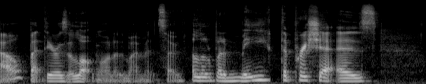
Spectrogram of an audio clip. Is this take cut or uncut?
cut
